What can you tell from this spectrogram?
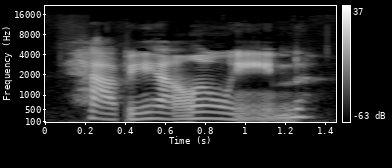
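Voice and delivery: ordinary talk, nothing marked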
